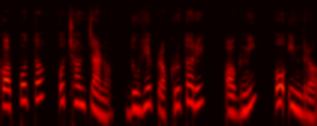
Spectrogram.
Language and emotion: Odia, neutral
